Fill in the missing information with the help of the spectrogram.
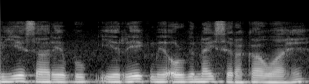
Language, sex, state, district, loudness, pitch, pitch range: Hindi, male, Arunachal Pradesh, Lower Dibang Valley, -15 LUFS, 115 Hz, 110-125 Hz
